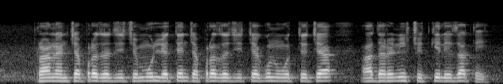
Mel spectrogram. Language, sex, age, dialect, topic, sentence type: Marathi, male, 18-24, Standard Marathi, agriculture, statement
